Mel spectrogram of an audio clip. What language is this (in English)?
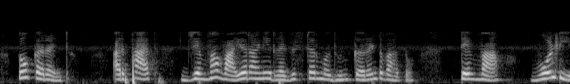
Marathi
